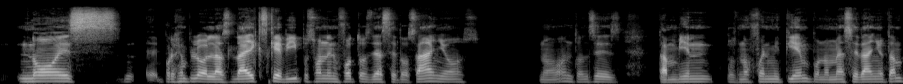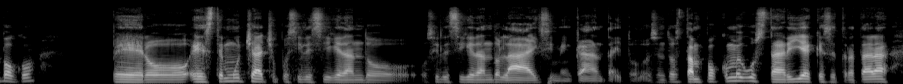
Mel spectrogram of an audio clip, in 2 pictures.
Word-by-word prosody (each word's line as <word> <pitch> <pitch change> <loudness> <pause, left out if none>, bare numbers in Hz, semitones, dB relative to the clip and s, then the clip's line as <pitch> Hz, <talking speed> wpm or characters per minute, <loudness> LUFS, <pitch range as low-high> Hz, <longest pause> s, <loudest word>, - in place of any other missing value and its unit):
no 140 +1 0
es 145 -3 +8 0.2
eh, - - -16
por 130 - -9
ejemplo, 140 0 -2
las 120 -2 +2
likes 130 +3 +5
que 140 -3 +7
vi, 130 +2 +1
pues, - - -9
son 135 0 -3
en 135 - -7
fotos 130 -1 -7
de 120 - -1
hace 120 - 0
2 110 +2 -6
años, 125 -4 -2 0.5
¿no? 110 +4 -13
Entonces, 120 -4 -11 0.3
también, 125 +3 -4
pues, 115 -1 -19
no 115 0 -9
fue 130 +2 -7
en 125 - -10
mi 125 - -11
tiempo, 130 0 -2
no 115 - -9
me 120 +1 -5
hace 120 +1 0
daño 125 +1 -1
tampoco. 150 +3 -6 0.7
Pero 110 0 -2
este 125 -1 +1
muchacho, 145 -3 -1
pues, - - -9
sí 120 - -9
le 115 - -10
sigue 110 +1 -3
dando, 105 -2 -8 0.2
sí 120 - -11
le 115 - -15
sigue 110 +2 -1
dando 110 +1 -4
likes 105 -1 +2
y - - -18
me 90 0 -17
encanta 80 - -7
y - - -17
todo - - -25
eso. - - -10
Entonces, 115 +1 -13
tampoco 120 +4 -1
me 165 +1 -3
gustaría 130 -5 +1
que - - -9
se 110 -1 -6
tratara 120 +4 0
120 Hz, 190 wpm, -22 LUFS, 110-135 Hz, 0.7 s, es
